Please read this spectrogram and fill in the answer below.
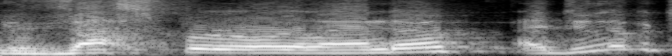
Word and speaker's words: VSEPR: theory that's VSEPR and so of course we pronounce that Vesper which you will note is not the way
